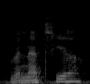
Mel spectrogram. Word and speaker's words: Venezia: Buzz back here for a match review against Venezia. That's how you pronounce them.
